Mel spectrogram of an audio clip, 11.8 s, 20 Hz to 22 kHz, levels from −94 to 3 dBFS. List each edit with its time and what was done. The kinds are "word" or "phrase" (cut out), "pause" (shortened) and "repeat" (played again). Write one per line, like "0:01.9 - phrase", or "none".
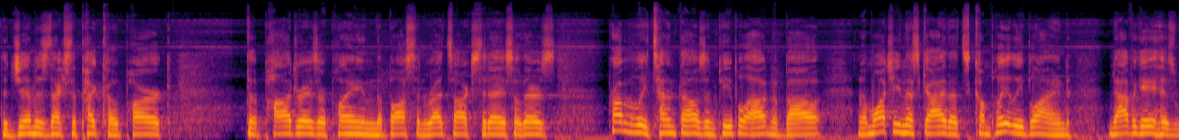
none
